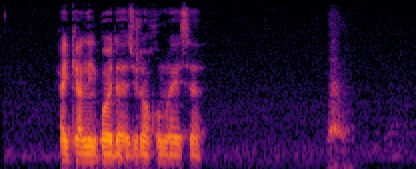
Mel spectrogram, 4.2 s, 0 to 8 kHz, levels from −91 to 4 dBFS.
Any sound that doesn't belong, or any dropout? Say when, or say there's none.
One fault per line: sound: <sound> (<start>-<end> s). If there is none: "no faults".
sound: bark (3.3-3.6 s)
